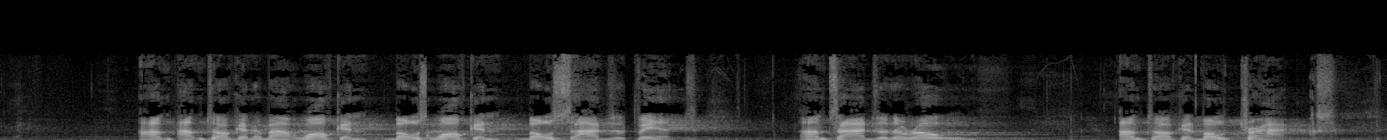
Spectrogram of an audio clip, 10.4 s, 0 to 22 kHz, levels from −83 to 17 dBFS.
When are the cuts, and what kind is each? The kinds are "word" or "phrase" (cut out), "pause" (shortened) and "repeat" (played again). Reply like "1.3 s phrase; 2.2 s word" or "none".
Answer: 1.3 s word; 3.2 s repeat; 4.7 s word; 6.2 s phrase; 8.9 s word

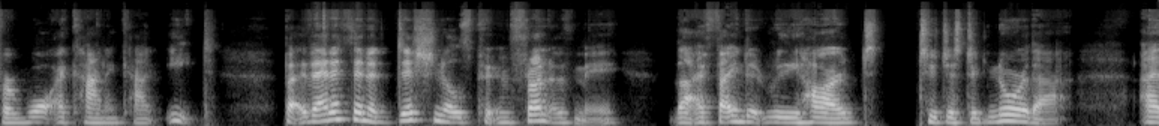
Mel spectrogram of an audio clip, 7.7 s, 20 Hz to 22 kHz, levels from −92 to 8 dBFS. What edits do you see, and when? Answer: none

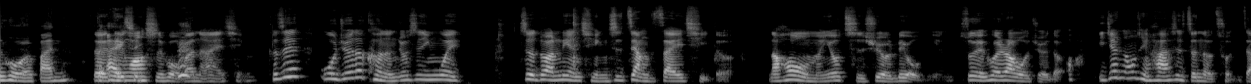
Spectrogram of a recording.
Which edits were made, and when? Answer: 3.1 s pause; 9.5 s pause

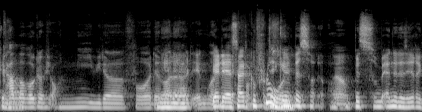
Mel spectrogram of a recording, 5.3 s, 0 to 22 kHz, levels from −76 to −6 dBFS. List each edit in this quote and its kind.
none

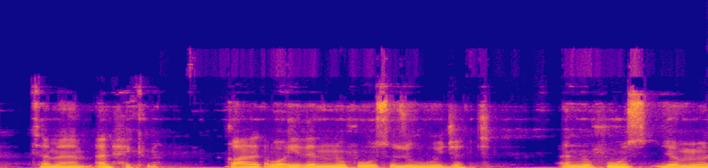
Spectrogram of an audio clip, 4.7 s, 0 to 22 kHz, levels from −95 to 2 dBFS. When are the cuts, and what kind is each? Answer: 1.8 s word

